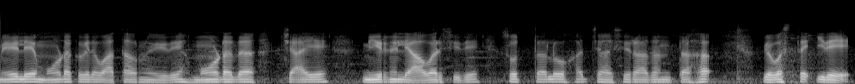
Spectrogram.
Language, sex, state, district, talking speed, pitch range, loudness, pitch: Kannada, male, Karnataka, Belgaum, 90 wpm, 110-120 Hz, -19 LUFS, 115 Hz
